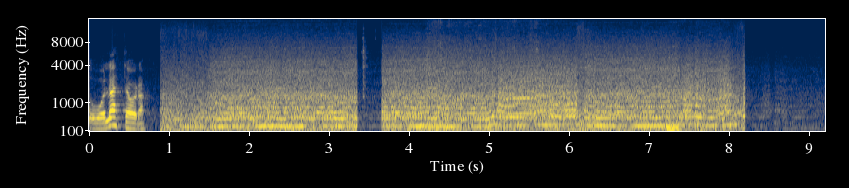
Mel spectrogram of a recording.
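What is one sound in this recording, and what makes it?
A racing car engine runs at high speed.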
